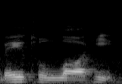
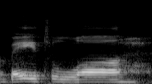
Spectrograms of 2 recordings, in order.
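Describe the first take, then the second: First: The word ends with a final 'i' vowel. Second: The word ends without a final vowel. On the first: The speaker keeps going without stopping. "But if we were to keep going" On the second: The speaker stops here, at the end of the sentence. "when we stop in Arabic, we don't usually pronounce the vowel on the last letter"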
